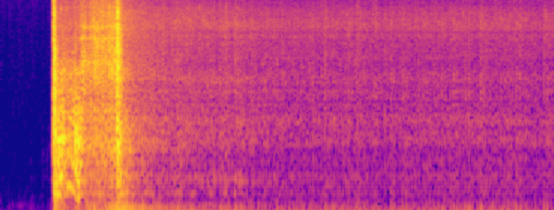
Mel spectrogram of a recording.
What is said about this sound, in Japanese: 何ですか？ 車？ はい、そうです。車ですね。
